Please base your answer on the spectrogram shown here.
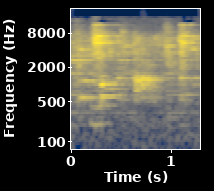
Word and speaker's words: mukbang: It's pronounced mukbang.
